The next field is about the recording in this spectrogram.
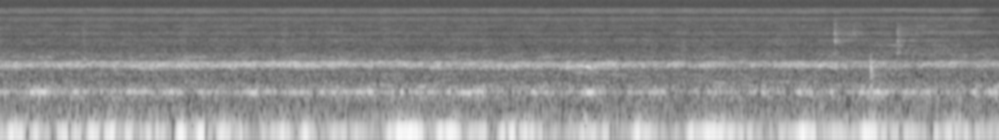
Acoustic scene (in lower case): residential area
